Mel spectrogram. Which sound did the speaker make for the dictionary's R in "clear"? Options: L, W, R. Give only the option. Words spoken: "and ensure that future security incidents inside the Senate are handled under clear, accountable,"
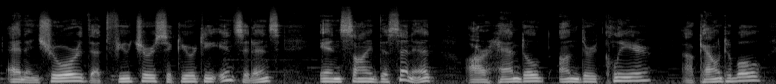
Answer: R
